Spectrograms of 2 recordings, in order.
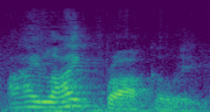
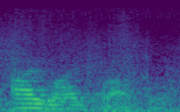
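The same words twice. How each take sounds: First: It sounds fearful and anxious. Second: It sounds calm and matter-of-fact.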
